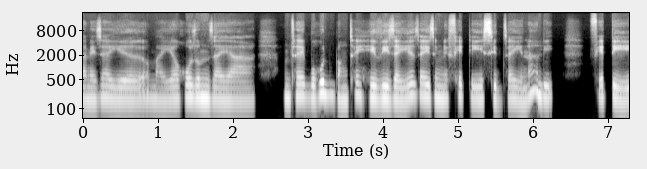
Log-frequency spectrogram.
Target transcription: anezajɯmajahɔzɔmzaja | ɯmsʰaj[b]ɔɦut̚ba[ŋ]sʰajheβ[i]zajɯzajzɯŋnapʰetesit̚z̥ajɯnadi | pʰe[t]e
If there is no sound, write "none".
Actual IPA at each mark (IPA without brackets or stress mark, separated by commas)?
b, ŋ, i, t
